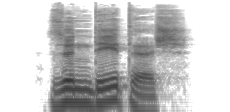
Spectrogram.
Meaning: syndetic
- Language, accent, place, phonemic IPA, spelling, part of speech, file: German, Germany, Berlin, /zʏnˈdeːtɪʃ/, syndetisch, adjective, De-syndetisch.ogg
